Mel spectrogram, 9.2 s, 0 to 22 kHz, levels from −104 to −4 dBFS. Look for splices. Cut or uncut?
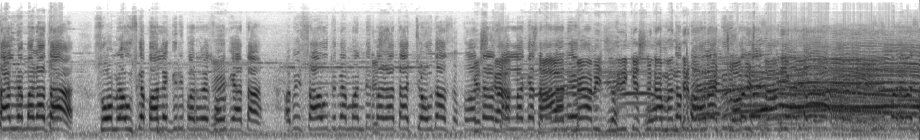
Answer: uncut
